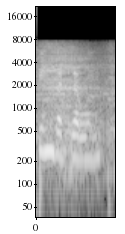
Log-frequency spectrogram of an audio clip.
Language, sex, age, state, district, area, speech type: Tamil, female, 18-30, Tamil Nadu, Mayiladuthurai, urban, read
